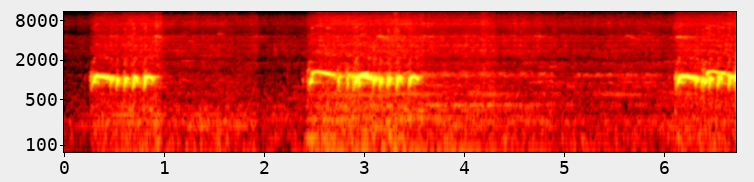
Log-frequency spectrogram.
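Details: Zebra dove song from a lure recording for attracting birds: three rolling cooing phrases, each a rising coo followed by quick stuttering notes, spaced about two seconds apart, with faint background murmur.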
